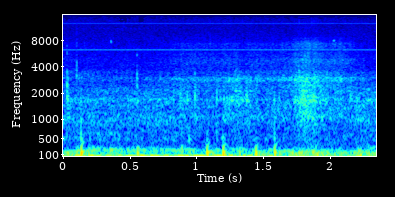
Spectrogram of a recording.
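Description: Airflow buffeting an action camera's microphone in paraglider flight: a steady low rumble broken by irregular soft knocks, several a second, with a brief hiss near the end.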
